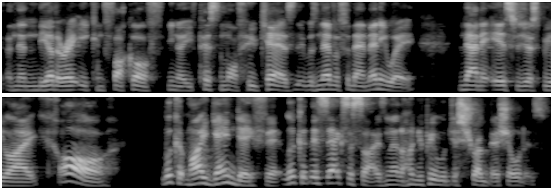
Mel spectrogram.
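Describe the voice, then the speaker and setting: A man who is a guest on a podcast, explaining his views in a blunt, articulate and measured way. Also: mid-range voice, darkish tone. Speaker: podcast guest, founder of a coaching education business. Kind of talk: casual podcast interview.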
